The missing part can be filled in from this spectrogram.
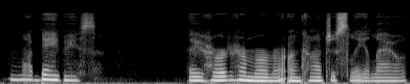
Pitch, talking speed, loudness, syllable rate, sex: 180 Hz, 115 wpm, -16 LUFS, 4.6 syllables/s, female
